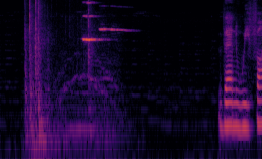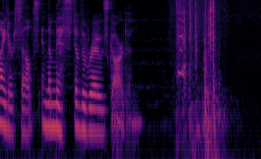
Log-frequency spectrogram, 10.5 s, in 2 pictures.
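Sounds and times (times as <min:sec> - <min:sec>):
secret door behind a pillar being pushed open: 0:00.5 - 0:02.4
speech: 0:04.4 - 0:08.2.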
